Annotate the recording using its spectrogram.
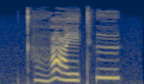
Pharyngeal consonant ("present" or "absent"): present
